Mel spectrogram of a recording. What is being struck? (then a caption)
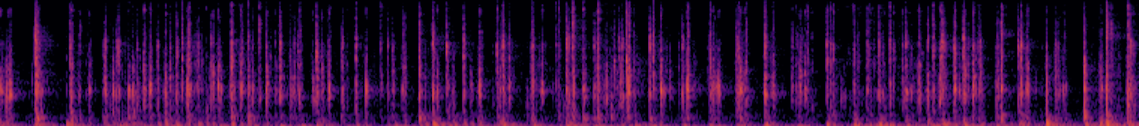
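Plastic computer keyboard. A full-size black plastic computer keyboard with a hollow body and plastic keys is typed on rapidly with fingertips. The result is a continuous stream of quick, bright, clicky key taps with very short decay over a faint steady low hum.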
